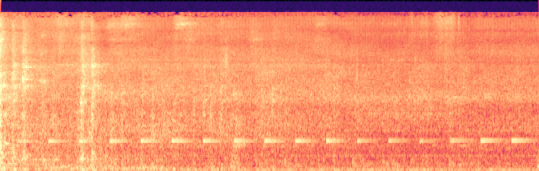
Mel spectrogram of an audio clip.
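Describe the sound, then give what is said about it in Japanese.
A train rumbles and clatters steadily past while a railroad crossing bell dings in a fast, regular rhythm throughout, with no voices. “踏切が終わります”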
